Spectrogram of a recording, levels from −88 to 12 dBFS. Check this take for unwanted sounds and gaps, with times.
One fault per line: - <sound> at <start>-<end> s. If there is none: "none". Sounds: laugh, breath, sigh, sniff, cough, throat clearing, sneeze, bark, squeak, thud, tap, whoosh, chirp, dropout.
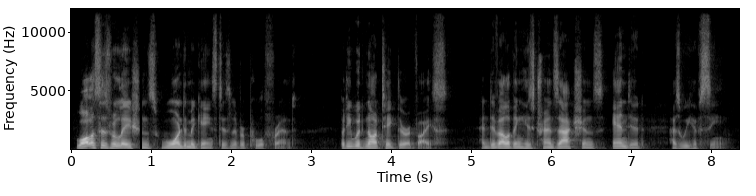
- dropout at 0.9-0.9 s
